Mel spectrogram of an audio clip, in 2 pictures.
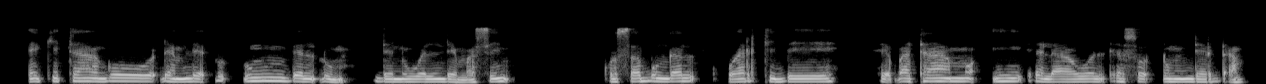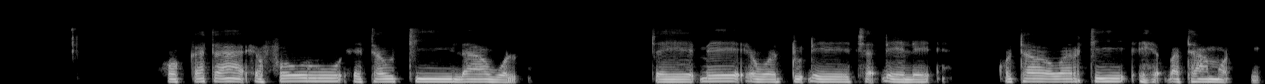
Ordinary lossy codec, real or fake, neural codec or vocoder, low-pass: Opus, 32 kbps; real; none; 5.4 kHz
